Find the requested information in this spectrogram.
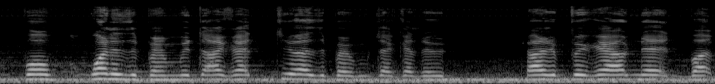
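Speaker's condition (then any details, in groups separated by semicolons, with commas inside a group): Traumatic brain injury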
